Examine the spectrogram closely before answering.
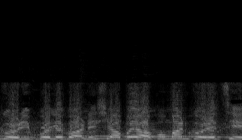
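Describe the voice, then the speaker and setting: A woman voicing a humble, poor bird father who peddles cakes in a children's cartoon, gentle and plaintive, with music behind. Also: high voice, level tone, unhurried. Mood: dejected.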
